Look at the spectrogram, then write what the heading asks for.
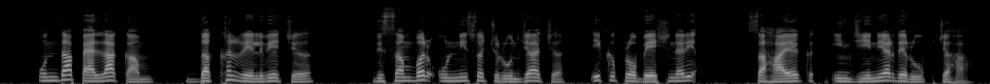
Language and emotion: Dogri, neutral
